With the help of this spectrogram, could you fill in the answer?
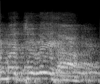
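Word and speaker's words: مجريها: Kenapa dibaca majreha? Padahal dia baris patah, baris atas. Kenapa dibaca re? Re ambaya, re. Hurufnya re.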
